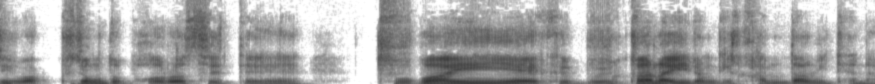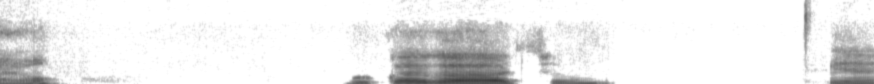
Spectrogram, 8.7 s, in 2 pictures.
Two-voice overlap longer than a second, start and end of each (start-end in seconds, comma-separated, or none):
none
